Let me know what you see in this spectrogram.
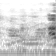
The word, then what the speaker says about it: Omicron: Omicron.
